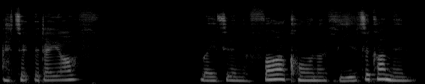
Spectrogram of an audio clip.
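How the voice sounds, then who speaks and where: A woman performs a lovesick, possessive female barista turned kidnapper for an ASMR roleplay. Her medium-pitched voice is intimate and breathy, often sinking toward a whisper. She sounds wounded and unhinged, with bitterness simmering under the softness. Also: moderate pace, close to an everyday voice. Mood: frantic, possessive. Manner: intimate, breathy dropping into whispers, nervous laughs and sudden bitter flares.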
